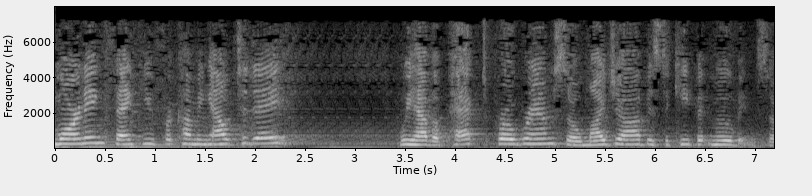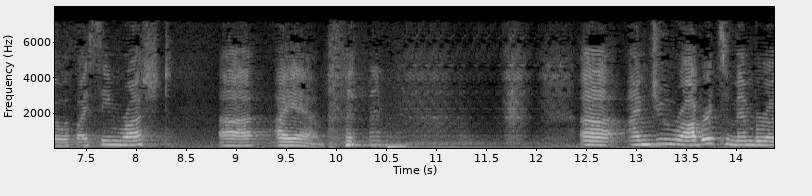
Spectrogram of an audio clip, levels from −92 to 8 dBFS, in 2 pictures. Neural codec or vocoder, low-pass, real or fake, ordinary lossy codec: codec, 16 kHz, 0.4 kbps, LongCat-Audio-Codec; 7.2 kHz; fake; MP3, 32 kbps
